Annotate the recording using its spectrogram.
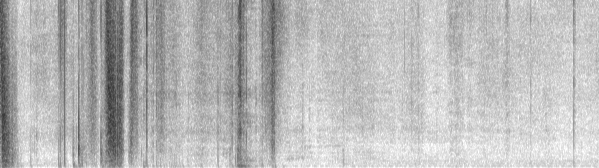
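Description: Handling noise from a phone being moved about: its microphone rubbing and knocking against clothing in a quick run of sharp rustles and scrapes, loudest at the very start and dying away after about two seconds.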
